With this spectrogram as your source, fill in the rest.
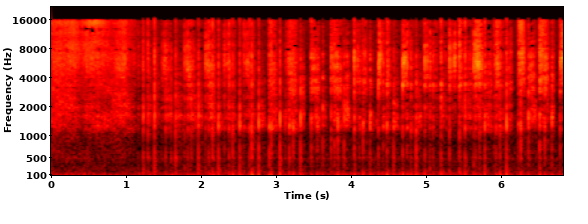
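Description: A thin paperback notebook with a printed library date-due card cover is held in one hand while fingertips and nails work the cardstock. The first second is a steady, bright scratching hiss; then rapid, dry, close-up taps and scratches follow in an uneven stream, each short with almost no ring.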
